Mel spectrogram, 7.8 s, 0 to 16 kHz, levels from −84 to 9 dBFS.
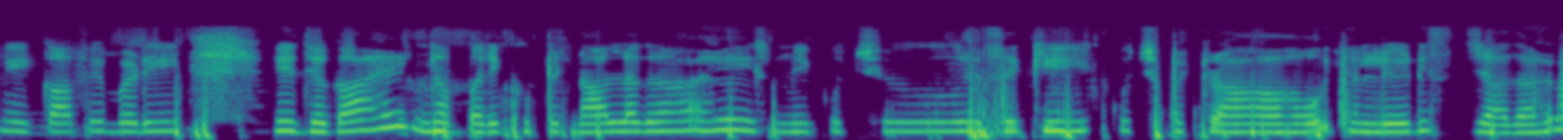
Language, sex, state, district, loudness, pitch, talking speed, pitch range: Hindi, female, Uttar Pradesh, Jyotiba Phule Nagar, -16 LUFS, 230 Hz, 190 wpm, 220-245 Hz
